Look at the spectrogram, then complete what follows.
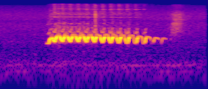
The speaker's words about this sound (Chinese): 他听到了鸟叫声。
